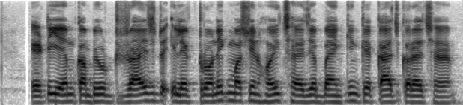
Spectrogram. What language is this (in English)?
Maithili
